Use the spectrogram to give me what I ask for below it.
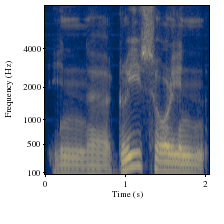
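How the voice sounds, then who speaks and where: Slow-talking middle-aged male interviewer. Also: fairly low pitch, animated, creaky, mellow, clear, resonant tone, no echo, studio quality. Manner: halting, filler-heavy delivery. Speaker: interview host. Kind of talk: interview introduction and questions.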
